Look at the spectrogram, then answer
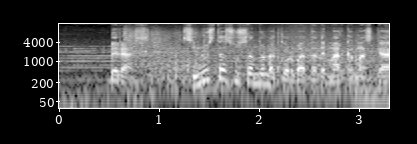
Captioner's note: voiceover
